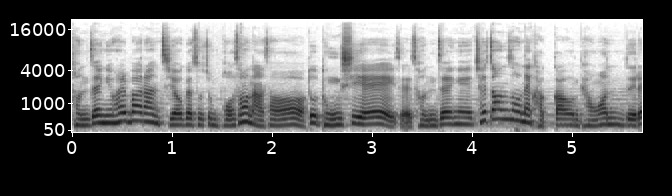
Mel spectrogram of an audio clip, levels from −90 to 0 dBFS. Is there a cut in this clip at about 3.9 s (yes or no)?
no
